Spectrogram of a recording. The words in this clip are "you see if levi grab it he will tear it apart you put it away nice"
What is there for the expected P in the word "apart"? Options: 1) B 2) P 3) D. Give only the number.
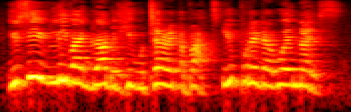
1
